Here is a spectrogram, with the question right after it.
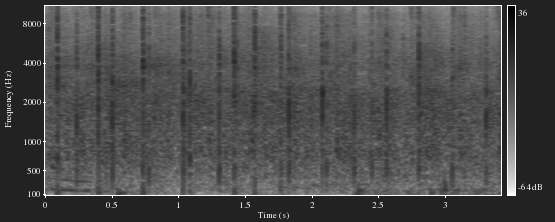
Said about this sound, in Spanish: ¿Nos sigue? Sí. Un aplauso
